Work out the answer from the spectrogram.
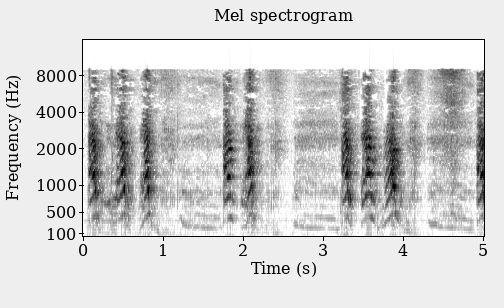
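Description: Pug barking in three quick bursts of sharp barks: about three, then two, then four.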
